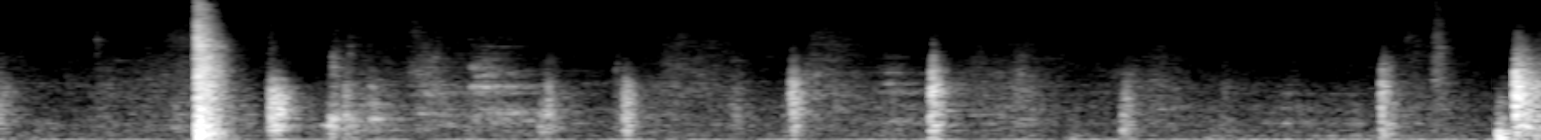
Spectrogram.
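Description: Objects knock and clatter on a workbench nearby.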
